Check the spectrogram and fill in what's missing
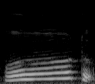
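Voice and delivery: long rounded O in ఓటు, said high and loud; demo vowel. Shown as a demonstration. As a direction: stretch the ఓ of ఓటు clearly. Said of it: "మళ్ళీ ఇది గమనించండి".

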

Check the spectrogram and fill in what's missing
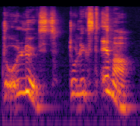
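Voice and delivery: high, loud angry shout; furious accusation. Acted. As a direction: yell the accusation. Wandel accuses Illidan. (wütender Ausruf)

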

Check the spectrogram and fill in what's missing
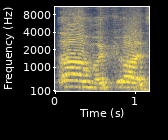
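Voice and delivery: loud, slow, high oh my god; shocked. Real, not acted. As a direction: blurt it out in disbelief. Reacting to disaster in game.

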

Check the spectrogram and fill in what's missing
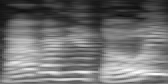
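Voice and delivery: loud, high repeat of the question; to someone hard of hearing. Real, not acted. Shouting question to deaf woman.

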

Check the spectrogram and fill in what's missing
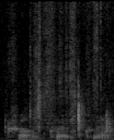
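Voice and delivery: breathy whispered crow crow; whispered crow call. Acted. Crows next door calling, whispered. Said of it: "called out".

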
